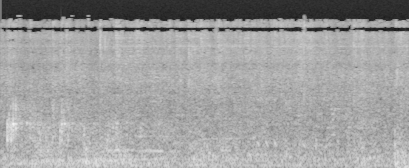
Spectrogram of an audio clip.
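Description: Bowling alley din: a steady low rumble of bowling balls rolling down the wooden lanes, with faint voices in the first couple of seconds.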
